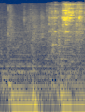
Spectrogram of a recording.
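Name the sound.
keys jangling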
